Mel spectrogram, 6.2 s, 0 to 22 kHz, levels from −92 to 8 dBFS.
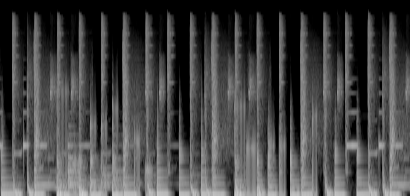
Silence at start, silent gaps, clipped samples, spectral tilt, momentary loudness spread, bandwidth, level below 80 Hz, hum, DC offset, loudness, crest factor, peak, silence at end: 0 s; none; under 0.1%; -4.5 dB/octave; 3 LU; 16.5 kHz; -24 dBFS; none; under 0.1%; -24 LUFS; 16 dB; -6 dBFS; 0 s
